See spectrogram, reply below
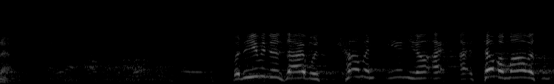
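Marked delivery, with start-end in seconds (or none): none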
